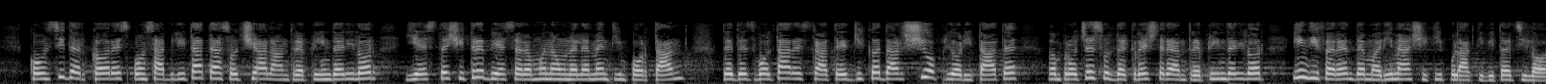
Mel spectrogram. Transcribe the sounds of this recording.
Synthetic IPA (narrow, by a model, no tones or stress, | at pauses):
ko̞nsid̪e̞rkəɾe̞spo̞nsabilit̪at̪easo̞t͡ʃialəaɨnt̪ɾe̞pɾind̪e̞ɾilo̞rje̞st̪e̞ʃit̪ɾe̞buje̞səɾəmɨnəune̞le̞me̞nt̪impo̞rt̪ant̪ | d̪e̞d̪e̞zvo̞lt̪aɾe̞st̪ɾat̪e̞d͡ʒikəd̪arʃio̞pɾio̞ɾit̪at̪e̞ | ɨnpɾo̞t͡ʃe̞suld̪e̞kɾe̞ʃt̪e̞ɾeaɨnt̪ɾe̞pɾind̪e̞ɾilo̞rind̪ife̞ɾe̞nt̪̚d̪e̞məɾimeaʃit̪ipulak̚t̪ivit̪ət̪silo̞r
